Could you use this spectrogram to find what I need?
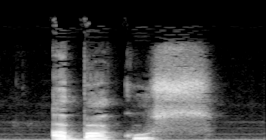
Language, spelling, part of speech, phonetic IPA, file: Polish, abakus, noun, [aˈbakus], Pl-abakus.ogg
